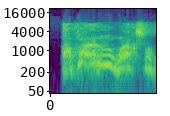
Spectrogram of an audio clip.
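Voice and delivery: high, raging retort from the driver; mock furious yell. Angry father on the motorbike yelling over the horn, high. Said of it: "Dia ngamuk".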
